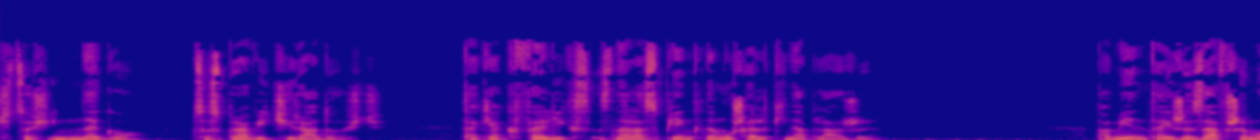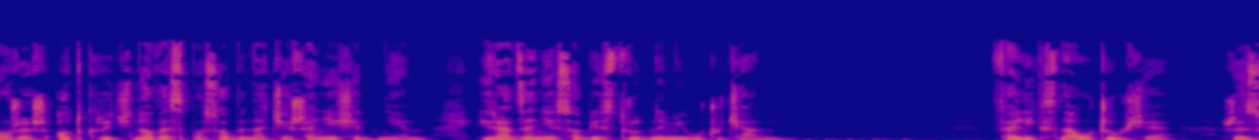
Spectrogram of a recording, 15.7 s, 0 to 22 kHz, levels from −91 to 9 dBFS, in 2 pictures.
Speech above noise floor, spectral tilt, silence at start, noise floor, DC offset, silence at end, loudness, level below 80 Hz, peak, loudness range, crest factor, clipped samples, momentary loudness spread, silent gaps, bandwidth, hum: 42 dB; -3.5 dB/octave; 0 s; -80 dBFS; under 0.1%; 0 s; -37 LUFS; -74 dBFS; -20 dBFS; 4 LU; 20 dB; under 0.1%; 15 LU; none; 16 kHz; none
